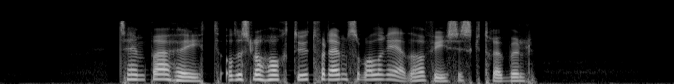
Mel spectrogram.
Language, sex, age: Norwegian, female, 26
